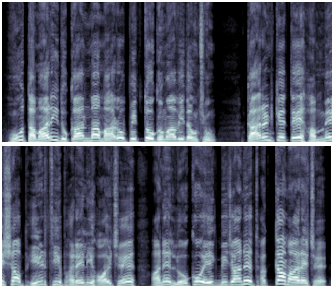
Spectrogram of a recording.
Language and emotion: Gujarati, angry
